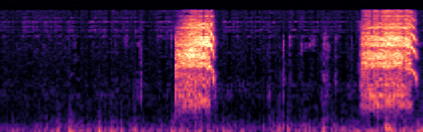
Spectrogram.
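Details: Barn owl at a nest camera near Oak Harbor, Ohio, on Ottawa National Wildlife Refuge, where the male brings food and the female shares a meal with the first owlet; two harsh, hissing screeches, each about a third of a second.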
